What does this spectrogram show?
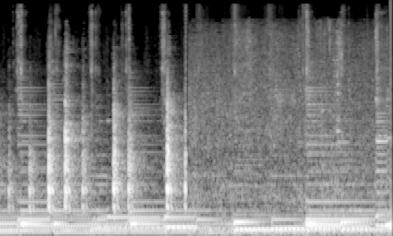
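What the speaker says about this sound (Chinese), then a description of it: "然后再给它剁成肉末。" A cleaver chops pork foreleg meat into mince on a board, sharp rapid strikes in quick bursts, then softer steady chopping, close and alone.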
